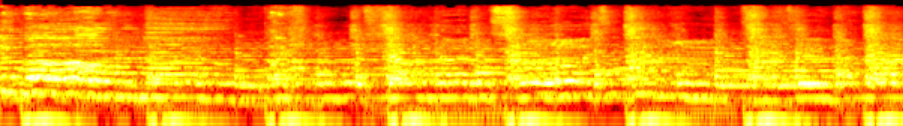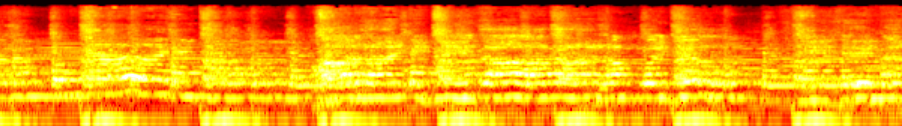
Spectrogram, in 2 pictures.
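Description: Live Kashmiri Sufi song: a man singing over a harmonium, with a bowed sarangi and a plucked rabab, over a steady low drum beat.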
